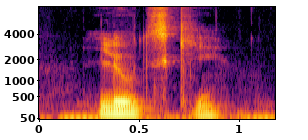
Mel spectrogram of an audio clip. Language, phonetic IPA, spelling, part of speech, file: Belarusian, [lʲutˈskʲi], людскі, adjective, Be-людскі.ogg
- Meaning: human (of or belonging to the species Homo sapiens)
